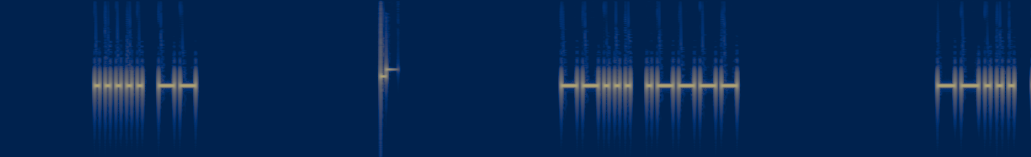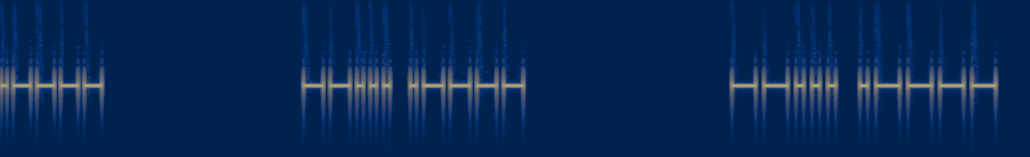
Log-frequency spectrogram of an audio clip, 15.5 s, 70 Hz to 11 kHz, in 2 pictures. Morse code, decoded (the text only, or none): 5M 71 71 71 71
